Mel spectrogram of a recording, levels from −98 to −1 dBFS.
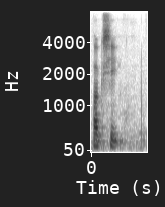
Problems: none marked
